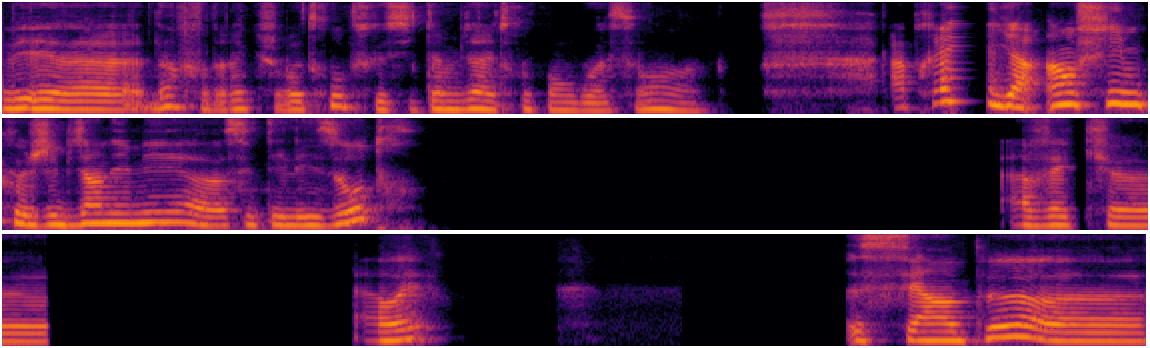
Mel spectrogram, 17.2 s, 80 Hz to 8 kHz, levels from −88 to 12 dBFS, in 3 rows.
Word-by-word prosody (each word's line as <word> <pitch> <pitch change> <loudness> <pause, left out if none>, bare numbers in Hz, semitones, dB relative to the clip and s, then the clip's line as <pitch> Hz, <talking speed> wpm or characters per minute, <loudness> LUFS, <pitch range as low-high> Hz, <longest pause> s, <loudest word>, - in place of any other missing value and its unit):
Mais, 185 0 +3
heu, 170 -1 0
non, 220 +3 -3
faudrait 180 -2 -7
que - - -14
je - - -10
retrouve 225 +8 -4
parce 215 - -8
que 165 - -6
si 165 +1 -3
tu 180 - -3
aimes 170 - 0
bien 185 +2 0
les 170 - -2
trucs 175 0 -7
angoissants. 160 +1 -6 1.0
Après 320 +2 0 0.2
il 255 - +4
y 240 - +6
a - - +5
un 265 +2 +7
film 275 0 +5
que 225 -6 -1
j'ai 190 +1 +2
bien 210 +4 +3
aimé, 220 +1 +2
heu, 175 -3 0
c'était 180 +1 -3
Les 175 +2 -1
Autres. 270 +6 -2 2.9
Avec, 180 0 -4
heu 170 -1 -1 1.5
Ah 185 0 -3
ouais. 210 +5 +2 2.1
C'est 190 +1 +3
un 190 0 +5
peu, 190 +6 -3 0.2
heu 180 -1 +1
180 Hz, 135 wpm, -19 LUFS, 170-215 Hz, 2.9 s, un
